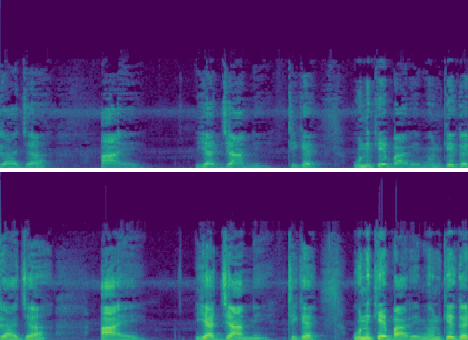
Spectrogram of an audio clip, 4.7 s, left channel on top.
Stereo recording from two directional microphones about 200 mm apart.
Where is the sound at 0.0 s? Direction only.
50° right (ahead or behind).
